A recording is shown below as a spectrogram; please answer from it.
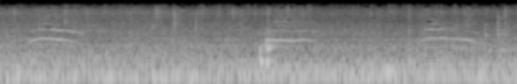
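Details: Kittens calling with three thin, arched meows spaced about one and a half seconds apart, one with a sharp onset, over a steady low hissing background.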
